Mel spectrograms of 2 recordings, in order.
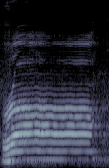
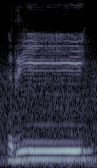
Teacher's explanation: را کے نیچے زیر ہے تو را کو میں نے ذرا باریک پڑھا، کیونکہ تقریباً تختی نمبر 3 میں آپ نے حرکات کے بارے میں قاعدہ پڑھا ہے، اس میں آپ نے را کے بارے میں قاعدہ پڑھا ہے کہ را پر اگر زبر ہو اور پیش ہو تو را کو موٹا پڑھنی ہے، اور اگر را کے نیچے زیر ہو تو را کو باریک پڑھنی ہے۔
